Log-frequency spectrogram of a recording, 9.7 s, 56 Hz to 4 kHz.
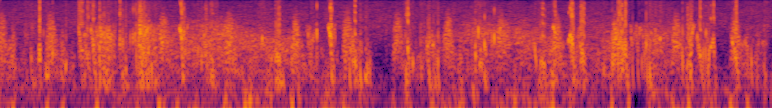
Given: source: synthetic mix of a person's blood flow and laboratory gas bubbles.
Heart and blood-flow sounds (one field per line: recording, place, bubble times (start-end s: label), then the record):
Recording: Doppler ultrasound of blood flow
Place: subclavian vein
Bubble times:
0.30-0.69 s: bubbles
0.78-0.86 s: bubbles
0.98-2.11 s: bubbles
2.22-2.37 s: bubbles
2.45-2.73 s: bubbles
3.24-3.59 s: bubbles
3.83-4.23 s: bubbles
4.32-4.67 s: bubbles
5.04-5.21 s: bubbles
5.24-5.53 s: bubbles
5.88-6.22 s: bubbles
6.65-7.01 s: bubbles
7.08-7.36 s: bubbles
7.52-7.58 s: bubbles
7.62-8.30 s: bubbles
8.50-8.98 s: bubbles
9.12-9.61 s: bubbles
From the record:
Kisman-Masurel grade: 243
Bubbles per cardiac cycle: several, 3 to 8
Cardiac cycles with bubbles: 100%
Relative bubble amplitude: loud (0.450 to 0.775)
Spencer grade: 3 (all of the cardiac periods contain showers or single bubble signals, but not dominating or overriding the cardiac motion signals)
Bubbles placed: anywhere in the cardiac cycle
